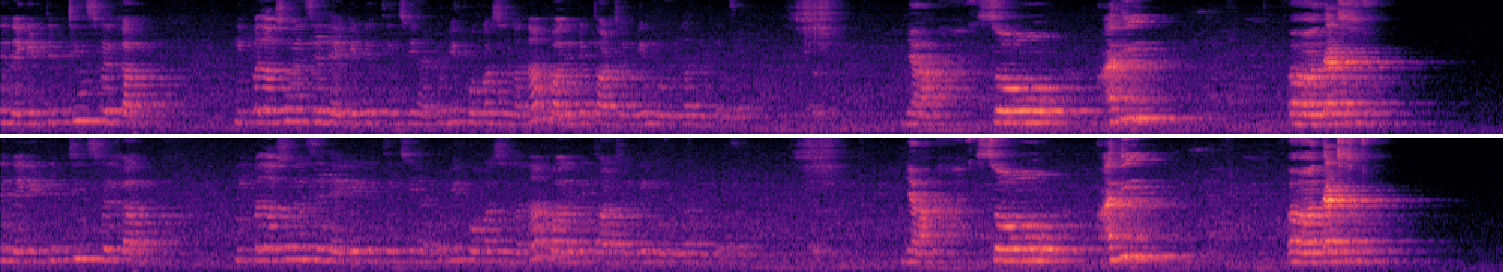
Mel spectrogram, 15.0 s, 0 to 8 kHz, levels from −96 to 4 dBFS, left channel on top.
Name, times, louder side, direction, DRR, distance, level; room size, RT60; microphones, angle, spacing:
voice 1, 0.0-1.4 2.3-7.5 7.9-8.3, equal, 65° left, -3 dB, 0.4 m, -39 dB
voice 2, 9.9-10.5 11.0-11.4 12.9-13.7, right 1 dB, 65° right, -1 dB, 0.4 m, -26 dB
2.4 x 2.1 x 2.6 m, 1.4 s
head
